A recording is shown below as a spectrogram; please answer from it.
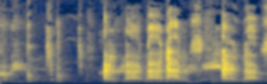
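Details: Pet cockatoo singing and dancing: a run of harsh, raspy squawks and wavering vocal notes at about three a second, with music or a voice possibly faint behind it.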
